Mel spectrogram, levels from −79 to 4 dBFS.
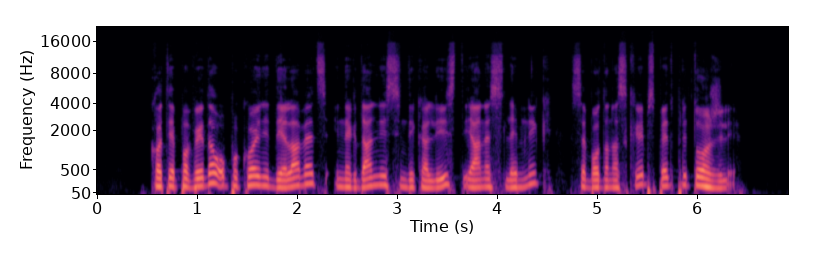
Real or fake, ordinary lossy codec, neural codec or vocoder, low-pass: real; Opus, 32 kbps; none; 19.8 kHz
